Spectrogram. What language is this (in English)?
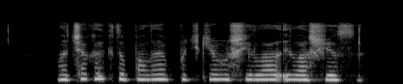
Mari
